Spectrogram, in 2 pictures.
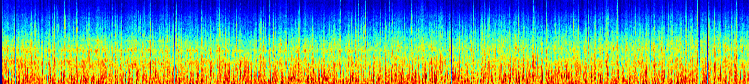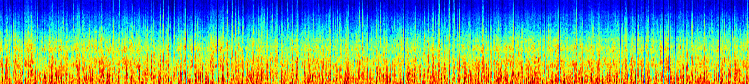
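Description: Passenger train running at speed: a steady rumble and rushing noise of the wheels on the rails and the air, with a faint steady whine above it.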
